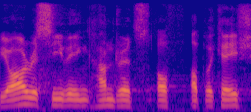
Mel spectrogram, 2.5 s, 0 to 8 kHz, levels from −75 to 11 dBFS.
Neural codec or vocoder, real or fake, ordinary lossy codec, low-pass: codec, 16 kHz, 6 kbps, DAC; fake; none; 7.2 kHz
